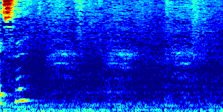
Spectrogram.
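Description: A woman's voice finishes a word, then only a faint, steady low background hum.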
